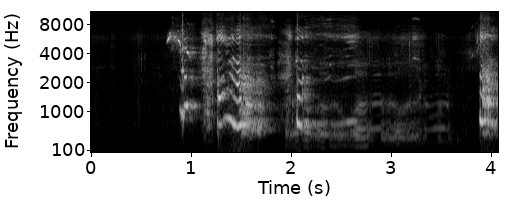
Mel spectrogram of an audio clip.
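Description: A dog making a long, wavering whining vocalisation that starts suddenly about a second in, trails off, then starts again near the end: an insistent demand for attention.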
